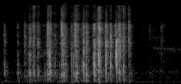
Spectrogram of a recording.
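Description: Tarot cards are shuffled in a quick run of crisp, rapid riffling flutters lasting about a second, close by, then stopping into near silence.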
